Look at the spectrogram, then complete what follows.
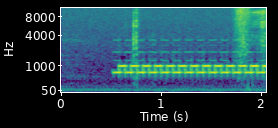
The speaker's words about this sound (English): Hold on, y'all. I just answered the phone. Why am I getting a call from scammers? Can y'all please leave me alone?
